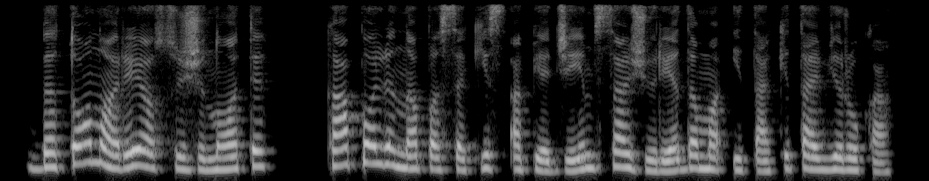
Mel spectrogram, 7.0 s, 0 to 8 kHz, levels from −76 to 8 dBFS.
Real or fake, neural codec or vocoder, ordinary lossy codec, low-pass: real; none; MP3, 64 kbps; 7.2 kHz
